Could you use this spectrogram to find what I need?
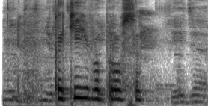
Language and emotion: Russian, neutral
